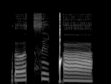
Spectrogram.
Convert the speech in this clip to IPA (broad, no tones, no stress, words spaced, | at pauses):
ɾə t͡siǃa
